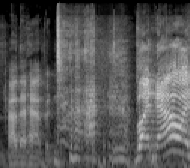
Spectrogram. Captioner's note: laughs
